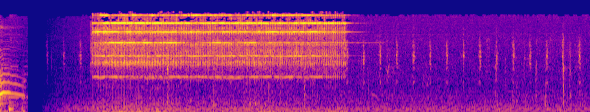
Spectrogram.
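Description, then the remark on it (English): A loud, shrill alarm clock bell rings for about four seconds, signalling time to get up, then cuts off abruptly, leaving a steady clock ticking. “The alarm just went off, Bert.”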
